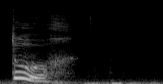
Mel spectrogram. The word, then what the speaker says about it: tour: Agora, atenção com a pronúncia de Tour Eiffel em francês. Então, primeiro, a gente tem a tour, que é a torre. Vai, repete comigo, tour. E muita gente pergunta, Felipe, como que é essa pronúncia do R? Parece difícil. E é diferente, claro, mas ajuda muito se a gente olhar para cima no início para se acostumar ao som.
